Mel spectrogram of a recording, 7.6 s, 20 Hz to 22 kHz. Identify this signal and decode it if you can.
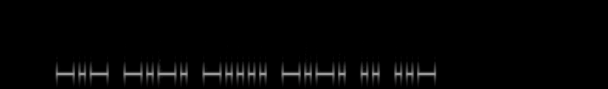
Morse code, heard as a keyed tone, about 17 wpm, 700 Hz. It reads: KC6CIU
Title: USA Call Signs - 6 Characters - Repeated 3x - 17wpm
